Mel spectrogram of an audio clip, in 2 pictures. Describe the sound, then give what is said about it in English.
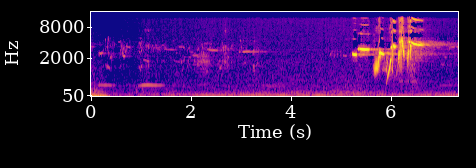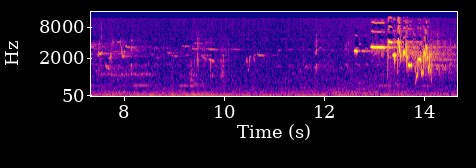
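A Western Meadowlark sings in Central California, with two bright, fluty song phrases separated by a long stretch of near silence. Each phrase is a short burst of clear whistled notes. “Here's the Western Meadowlark from Central California.”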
